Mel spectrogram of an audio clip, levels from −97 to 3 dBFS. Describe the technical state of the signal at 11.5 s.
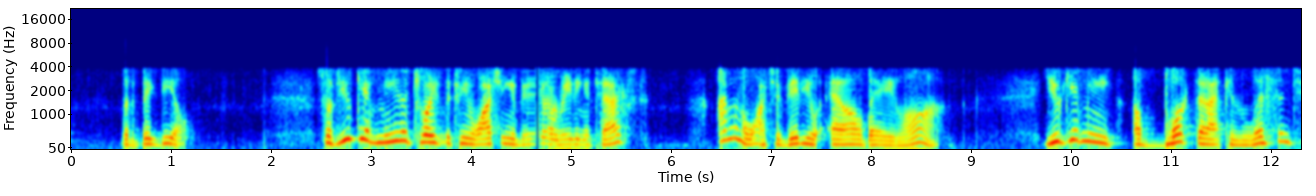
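VoIP packet loss concealed by the speech codec occurs from 11.42 to 11.51 s. About 30 ms of audio, which fits a single lost frame, never arrived, so the decoder rebuilt the gap from its last pitch and filter state while lowering the gain. The sound smears into a fading buzz or coloured noise. Because each frame builds on the previous one, the sound stays weak or distorted for tens of milliseconds or more after 11.51 s.

The G.723.1 codec runs under this moment as it does throughout the clip, and the damage is heavy. Its 30 ms frames and very low bitrate, which fits the 6.3 kbit/s mode, cut everything above 4 kHz and update the speech model slowly. The speech is muffled and hoarse, and consonants are blurred, both around the concealed gap and within it.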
